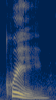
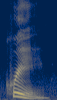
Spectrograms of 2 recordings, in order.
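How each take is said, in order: No difference in how they are said.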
